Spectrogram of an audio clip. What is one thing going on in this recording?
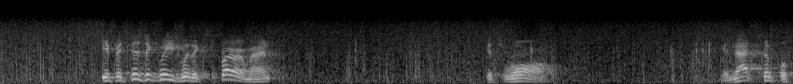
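A man lectures with animation, heard through a microphone.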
